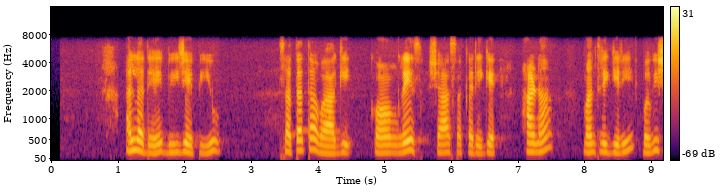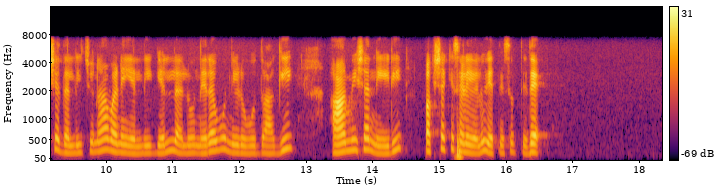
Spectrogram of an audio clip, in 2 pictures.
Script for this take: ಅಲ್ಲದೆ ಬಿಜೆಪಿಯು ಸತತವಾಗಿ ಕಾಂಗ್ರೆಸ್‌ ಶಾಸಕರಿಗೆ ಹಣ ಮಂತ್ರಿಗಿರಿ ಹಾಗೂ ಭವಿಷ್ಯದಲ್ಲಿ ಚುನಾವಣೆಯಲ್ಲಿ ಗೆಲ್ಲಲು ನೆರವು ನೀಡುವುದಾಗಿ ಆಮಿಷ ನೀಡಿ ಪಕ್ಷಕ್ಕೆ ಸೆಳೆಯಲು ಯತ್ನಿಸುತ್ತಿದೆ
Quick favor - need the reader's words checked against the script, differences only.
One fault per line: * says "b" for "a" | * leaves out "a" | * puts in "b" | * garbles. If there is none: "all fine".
* leaves out "ಹಾಗೂ"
